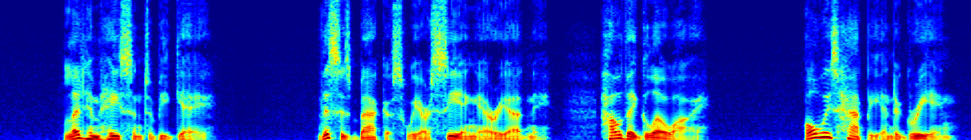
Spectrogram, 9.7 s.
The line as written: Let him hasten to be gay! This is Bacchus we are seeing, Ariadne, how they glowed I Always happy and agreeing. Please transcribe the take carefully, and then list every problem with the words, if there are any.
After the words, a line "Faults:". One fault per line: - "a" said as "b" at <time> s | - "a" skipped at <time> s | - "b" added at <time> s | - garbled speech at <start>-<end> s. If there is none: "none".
Let him hasten to be gay! This is Bacchus we are seeing, Ariadne, how they glow I Always happy and agreeing.
Faults:
- "glowed" said as "glow" at 6.3 s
